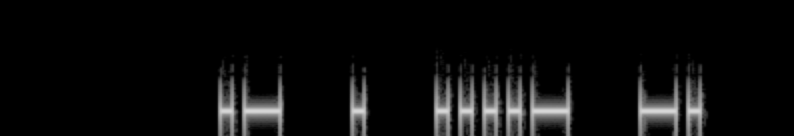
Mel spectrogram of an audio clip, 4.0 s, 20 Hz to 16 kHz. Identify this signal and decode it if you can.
Morse code, heard as a keyed tone, about 20 wpm, spaced as for 15 wpm, 700 Hz. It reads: AE4N
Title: 048 Lesson 9g - Number 4 - Call Signs 20wpm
